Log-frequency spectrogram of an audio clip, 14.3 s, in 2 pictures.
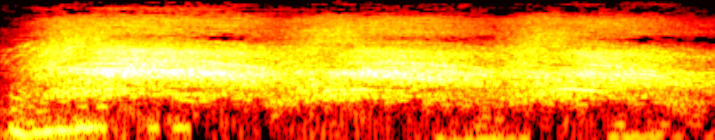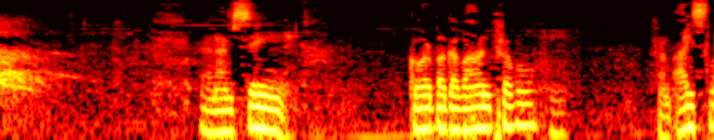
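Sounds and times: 
crowd chanting loudly to thank the hosts at a devotional gathering: 0.0s - 7.7s
speech: 9.5s - 10.3s, 11.3s - 12.9s, 13.7s - 14.2s.

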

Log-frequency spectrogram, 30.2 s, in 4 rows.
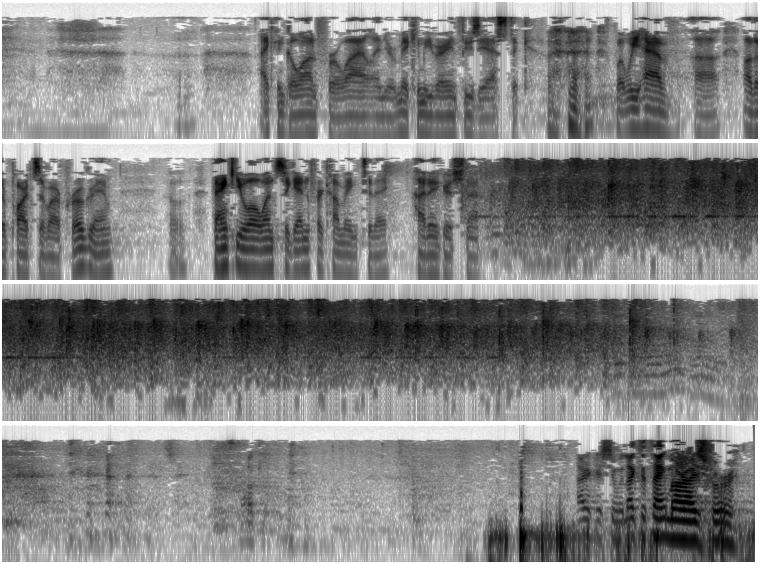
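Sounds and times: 
speech: 2.6s - 12.8s, 28.6s - 30.2s
audience applause: 12.3s - 22.8s
laughter: 22.6s - 24.3s.

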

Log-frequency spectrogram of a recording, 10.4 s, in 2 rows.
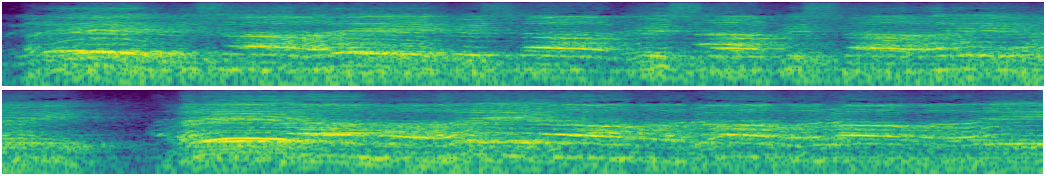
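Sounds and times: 
audience chanting in unison at a devotional chanting program: 0.0s - 10.4s.

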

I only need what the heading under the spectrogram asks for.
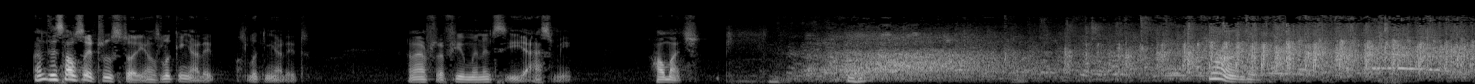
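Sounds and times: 
speech: 0.4s - 3.2s, 4.1s - 5.8s, 6.5s - 8.9s, 12.1s - 12.8s
laughter: 7.8s - 11.6s
crowd applause: 8.0s - 14.7s.

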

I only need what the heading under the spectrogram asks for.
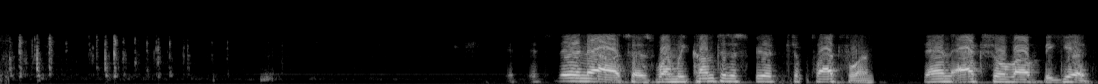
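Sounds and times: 
typing on a computer keyboard: 0.0s - 2.3s
speech: 5.3s - 10.9s.

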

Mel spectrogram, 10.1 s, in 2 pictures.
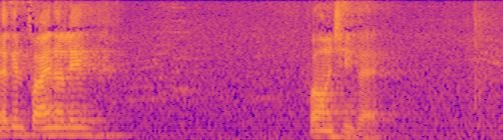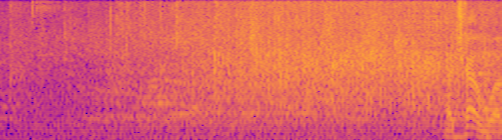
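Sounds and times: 
speech: 0.0s - 1.2s, 3.1s - 3.9s, 9.5s - 10.0s
audience clapping: 5.0s - 10.0s.

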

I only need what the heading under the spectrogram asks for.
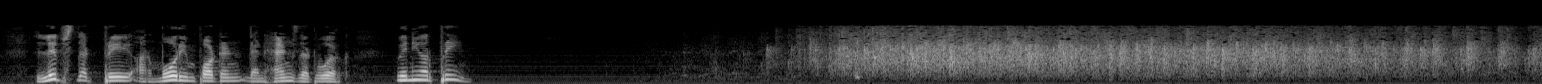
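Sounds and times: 
speech: 0.4s - 4.8s
laughter: 6.7s - 8.0s
audience clapping: 7.2s - 15.4s.

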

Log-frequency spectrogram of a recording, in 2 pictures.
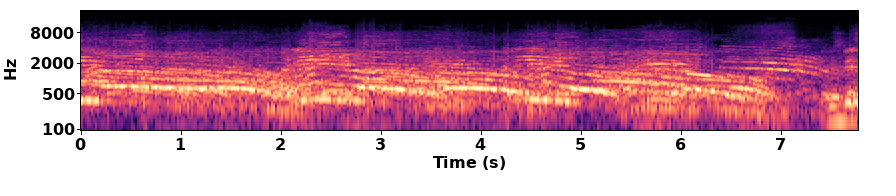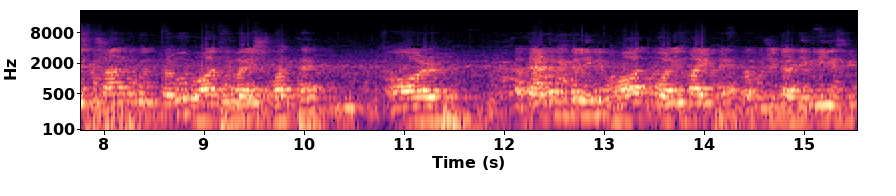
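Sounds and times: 
crowd shouting a devotional chant in welcome: 0.0s - 7.1s
speech: 7.6s - 10.3s, 11.1s - 11.6s, 12.2s - 15.5s.

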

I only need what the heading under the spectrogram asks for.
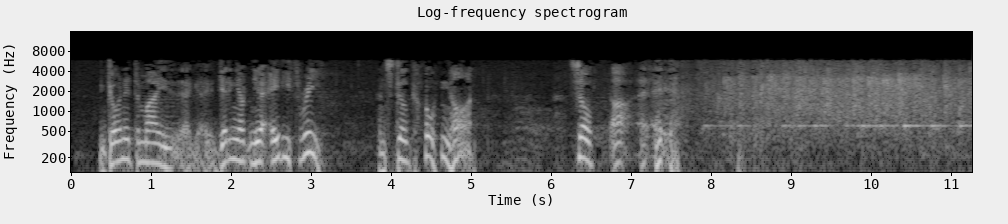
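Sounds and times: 
speech: 0.4s - 3.2s, 3.8s - 5.2s, 6.2s - 7.7s
chuckling: 7.1s - 7.8s
audience applause for a speaker: 7.6s - 11.2s.

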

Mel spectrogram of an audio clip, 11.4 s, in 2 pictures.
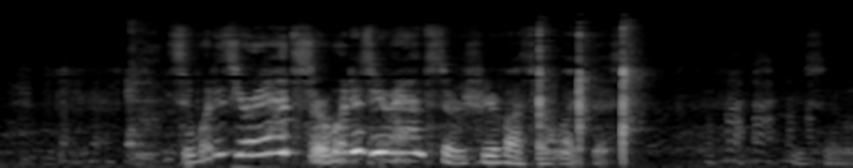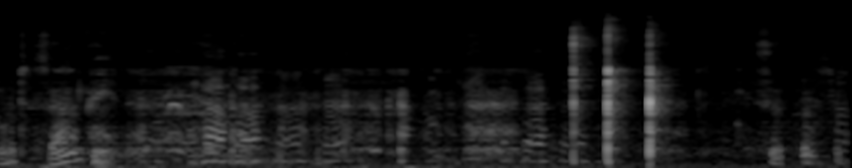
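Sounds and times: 
speech: 1.2s - 4.4s, 5.3s - 8.0s, 10.8s - 11.3s
hands clapping: 3.5s - 4.4s, 9.5s - 10.3s
laughter: 4.7s - 9.8s, 10.8s - 11.3s.

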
